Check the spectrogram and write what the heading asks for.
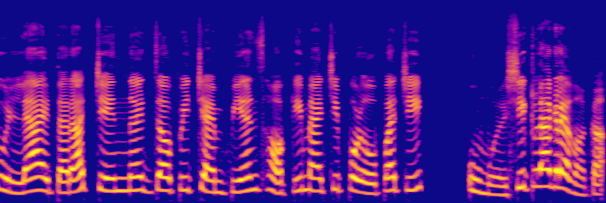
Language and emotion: Goan Konkani, happy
